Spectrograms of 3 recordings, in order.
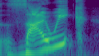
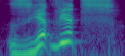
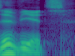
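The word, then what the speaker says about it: Żywiec: And I know that if you Google it, the first thing you're going to see is a terrible pronunciation that says Zywiec. That's not it. Oh, yeah. That's not how you pronounce it. It is roughly Zytjewicz, something like that. It has an etz at the end instead of a week.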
